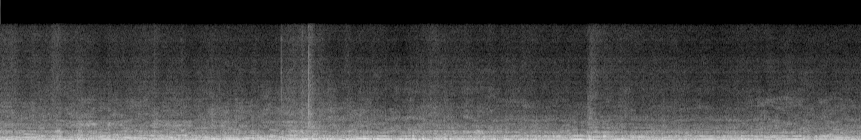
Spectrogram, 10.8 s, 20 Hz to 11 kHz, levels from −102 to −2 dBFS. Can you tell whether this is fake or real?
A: fake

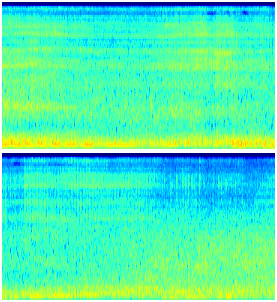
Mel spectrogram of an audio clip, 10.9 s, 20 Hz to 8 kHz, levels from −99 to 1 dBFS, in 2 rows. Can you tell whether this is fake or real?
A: real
